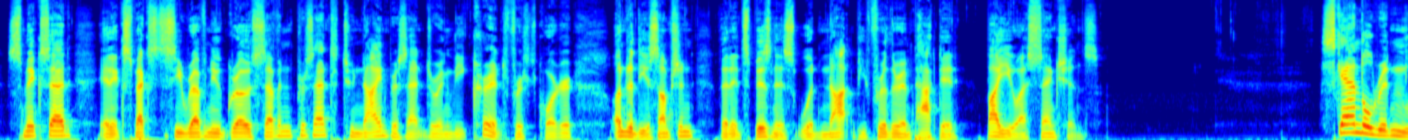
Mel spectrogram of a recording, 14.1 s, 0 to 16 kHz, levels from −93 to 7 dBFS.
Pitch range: 90-110 Hz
